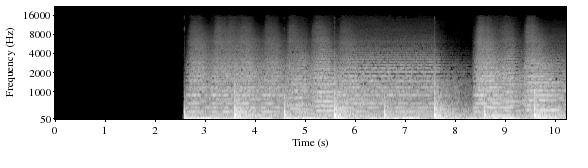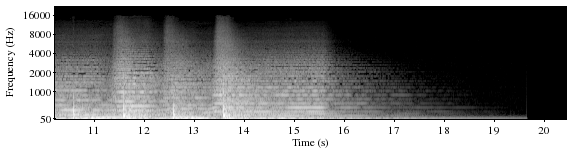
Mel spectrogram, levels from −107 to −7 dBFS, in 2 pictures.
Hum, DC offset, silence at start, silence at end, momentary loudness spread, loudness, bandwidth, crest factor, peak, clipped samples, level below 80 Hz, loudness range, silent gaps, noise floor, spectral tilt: none; under 0.1%; 2.6 s; 3.35 s; 9 LU; -20 LUFS; 6.6 kHz; 18 dB; 0 dBFS; under 0.1%; -22 dBFS; 9 LU; none; under -90 dBFS; -8.5 dB/octave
